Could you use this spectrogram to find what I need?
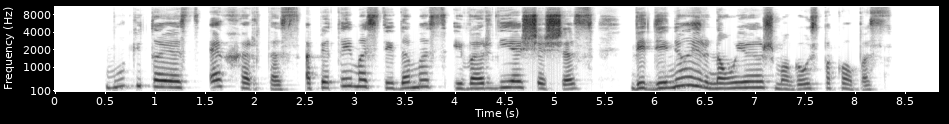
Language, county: Lithuanian, Utena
